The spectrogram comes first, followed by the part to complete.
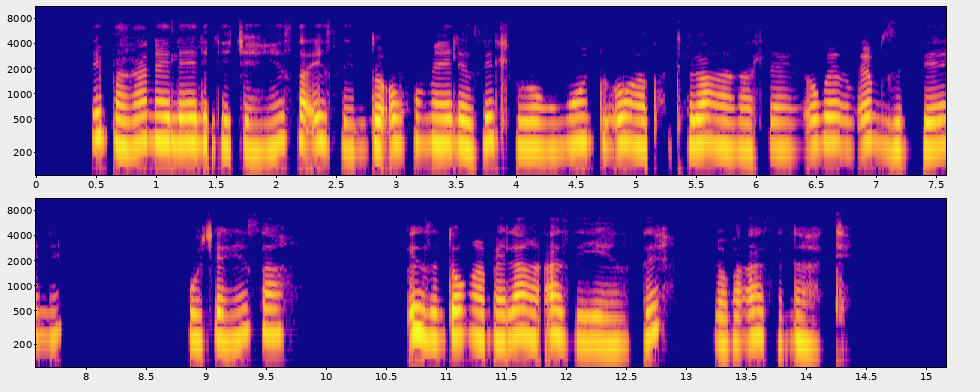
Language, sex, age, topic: North Ndebele, female, 25-35, health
